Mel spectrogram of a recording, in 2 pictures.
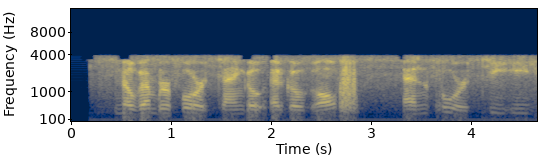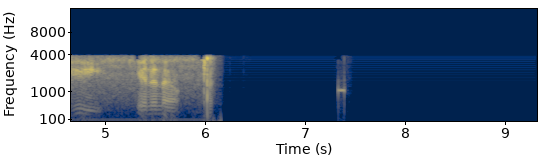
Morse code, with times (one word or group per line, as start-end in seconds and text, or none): none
